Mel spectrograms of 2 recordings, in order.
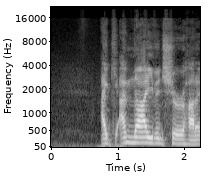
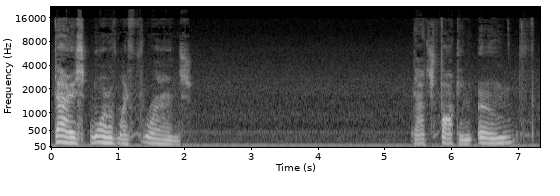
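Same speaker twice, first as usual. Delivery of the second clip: softer, slow, savouring each word; hushed delight; 3 semitones higher, 11 dB quieter, slower than usual. Real, not acted. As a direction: breathe it slowly in quiet glee. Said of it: "hushed delighted repeat".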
